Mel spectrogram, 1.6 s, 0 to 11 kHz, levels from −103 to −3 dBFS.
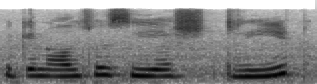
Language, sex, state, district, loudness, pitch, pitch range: English, female, Karnataka, Bangalore, -13 LUFS, 230 Hz, 220-250 Hz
